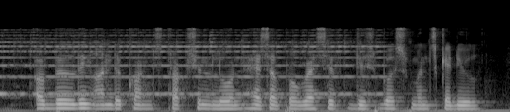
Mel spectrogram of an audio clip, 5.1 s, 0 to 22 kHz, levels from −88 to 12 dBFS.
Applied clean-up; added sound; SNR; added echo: none; Bowed string instrument; 10 dB; none.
